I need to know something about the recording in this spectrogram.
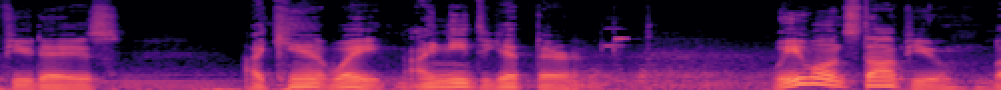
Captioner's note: thunder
